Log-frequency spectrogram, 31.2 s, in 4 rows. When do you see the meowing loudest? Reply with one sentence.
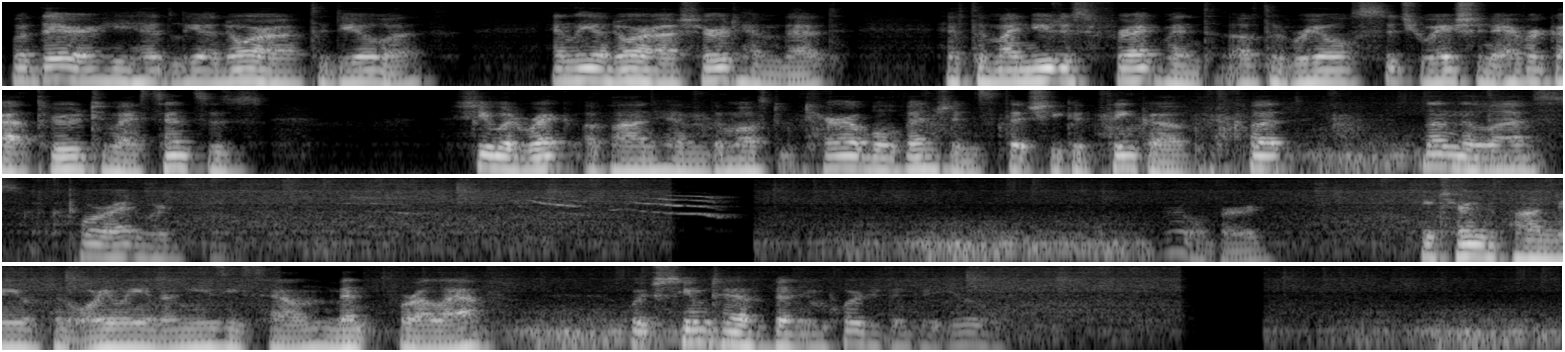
The volume of the meowing peaks at 19 seconds.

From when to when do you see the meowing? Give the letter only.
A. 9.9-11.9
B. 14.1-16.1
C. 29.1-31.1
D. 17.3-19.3
D.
